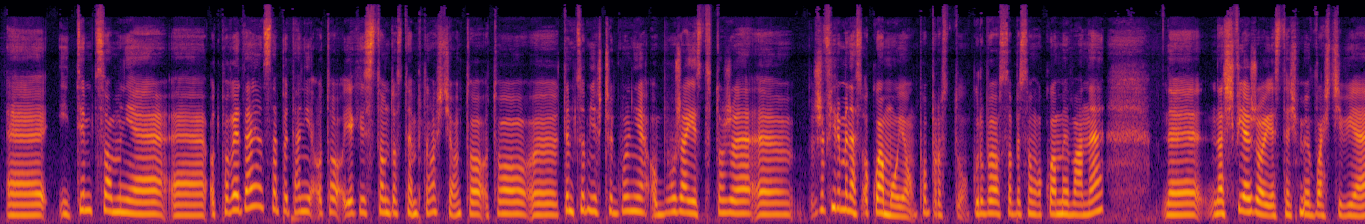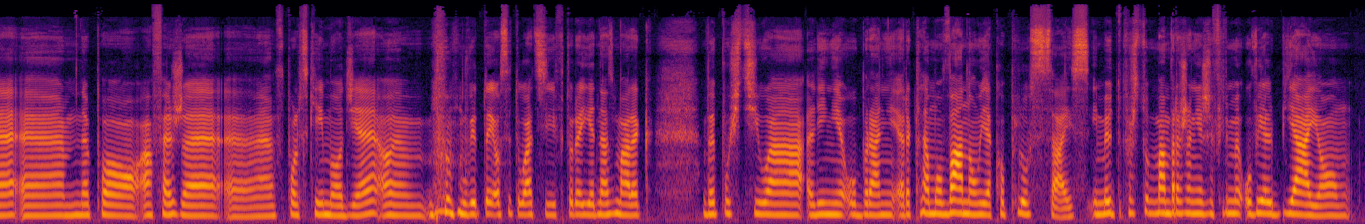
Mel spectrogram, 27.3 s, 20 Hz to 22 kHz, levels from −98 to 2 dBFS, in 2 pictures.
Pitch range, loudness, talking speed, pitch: 190-220 Hz, -22 LUFS, 150 wpm, 200 Hz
